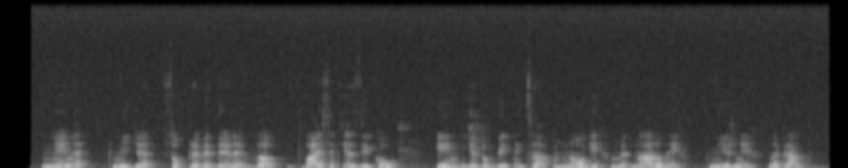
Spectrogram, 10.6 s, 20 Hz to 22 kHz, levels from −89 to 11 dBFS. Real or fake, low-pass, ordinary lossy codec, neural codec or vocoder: real; none; none; none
